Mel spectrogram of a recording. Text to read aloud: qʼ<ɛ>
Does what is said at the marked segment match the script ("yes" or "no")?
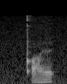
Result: yes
